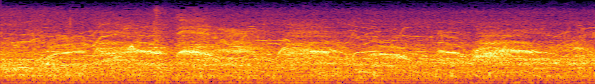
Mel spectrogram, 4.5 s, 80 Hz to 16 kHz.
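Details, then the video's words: Whooper swans at Nosterfield on 28 February 2015, recorded with a Panasonic GX7 and a Swarovski scope: nasal, honking calls of middle pitch repeated roughly every second, some slightly rising then falling, over a steady hiss of background noise. "Whooper Swans"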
